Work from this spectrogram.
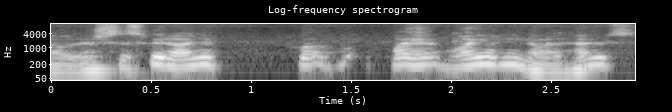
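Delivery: really indignant, high pitch.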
